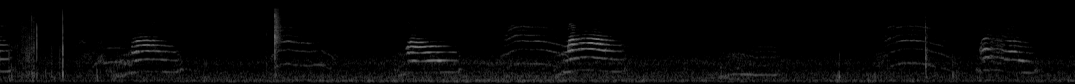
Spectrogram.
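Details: Mama cat urging her kittens off a couch, indoors: repeated arching meows with chirpy onsets, some clustered in pairs, spaced a second or two apart, among faint clicks and knocks.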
